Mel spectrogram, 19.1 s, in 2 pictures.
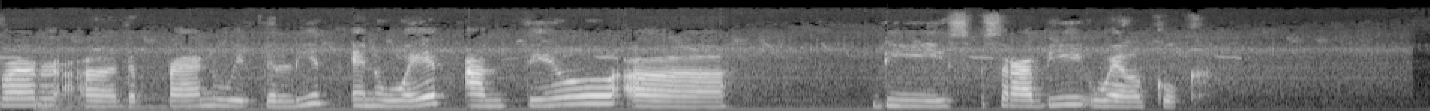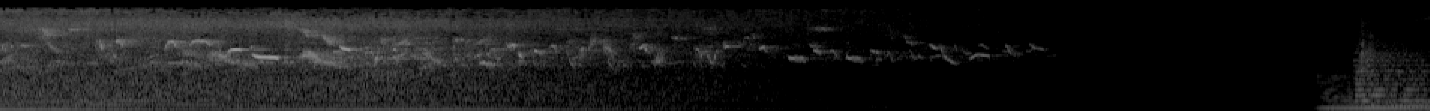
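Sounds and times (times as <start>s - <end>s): low background hum: 0.0s - 13.4s
small birds chirping: 0.0s - 16.5s.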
